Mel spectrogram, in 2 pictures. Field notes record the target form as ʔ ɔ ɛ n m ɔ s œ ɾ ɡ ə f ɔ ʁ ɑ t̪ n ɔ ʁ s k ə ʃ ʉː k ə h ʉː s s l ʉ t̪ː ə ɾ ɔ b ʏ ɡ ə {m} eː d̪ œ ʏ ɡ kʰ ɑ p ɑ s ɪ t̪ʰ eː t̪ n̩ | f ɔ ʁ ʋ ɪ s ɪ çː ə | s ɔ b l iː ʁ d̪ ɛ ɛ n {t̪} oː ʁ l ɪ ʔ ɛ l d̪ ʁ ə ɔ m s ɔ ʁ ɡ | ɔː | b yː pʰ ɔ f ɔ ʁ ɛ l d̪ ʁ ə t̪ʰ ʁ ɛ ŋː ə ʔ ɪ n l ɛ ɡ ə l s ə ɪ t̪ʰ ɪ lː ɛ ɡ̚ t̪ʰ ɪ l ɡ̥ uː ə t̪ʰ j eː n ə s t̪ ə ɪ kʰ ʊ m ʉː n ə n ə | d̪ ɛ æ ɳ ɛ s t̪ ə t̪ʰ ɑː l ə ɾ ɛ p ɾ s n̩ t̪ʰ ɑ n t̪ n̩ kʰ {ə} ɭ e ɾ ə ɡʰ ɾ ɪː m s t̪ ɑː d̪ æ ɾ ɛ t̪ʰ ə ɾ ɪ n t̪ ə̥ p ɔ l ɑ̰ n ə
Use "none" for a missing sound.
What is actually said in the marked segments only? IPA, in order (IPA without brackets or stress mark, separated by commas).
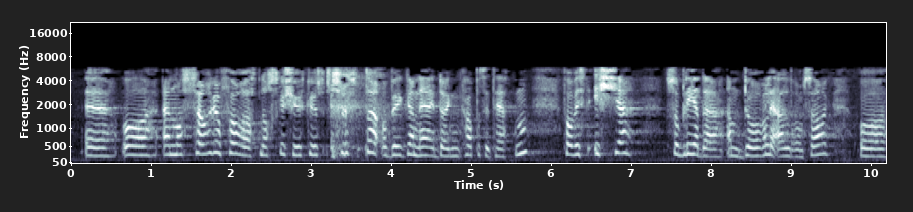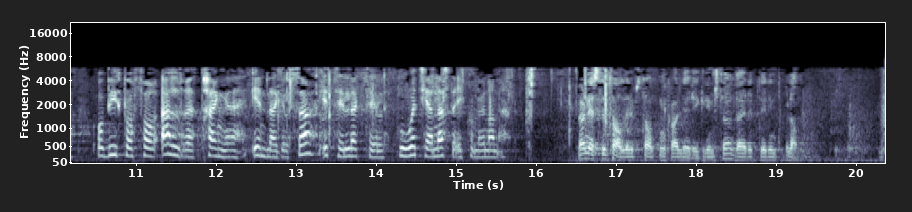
n, d̪, ɑ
